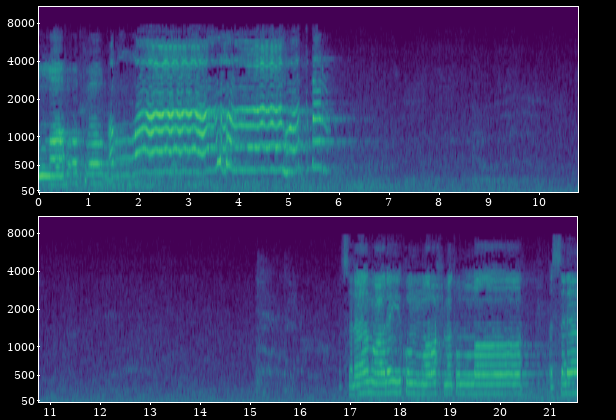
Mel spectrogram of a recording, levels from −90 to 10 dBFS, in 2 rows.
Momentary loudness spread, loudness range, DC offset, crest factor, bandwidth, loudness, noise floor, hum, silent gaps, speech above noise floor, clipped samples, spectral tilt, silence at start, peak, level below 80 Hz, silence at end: 16 LU; 14 LU; 0.1%; 20 dB; 8 kHz; -24 LUFS; -58 dBFS; none; none; 32 dB; under 0.1%; -3.5 dB/octave; 0 s; -8 dBFS; -58 dBFS; 0 s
